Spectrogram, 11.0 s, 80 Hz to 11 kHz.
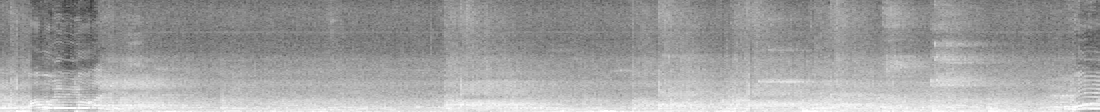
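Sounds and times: squash ball knocks: 0:06.3 - 0:10.2.

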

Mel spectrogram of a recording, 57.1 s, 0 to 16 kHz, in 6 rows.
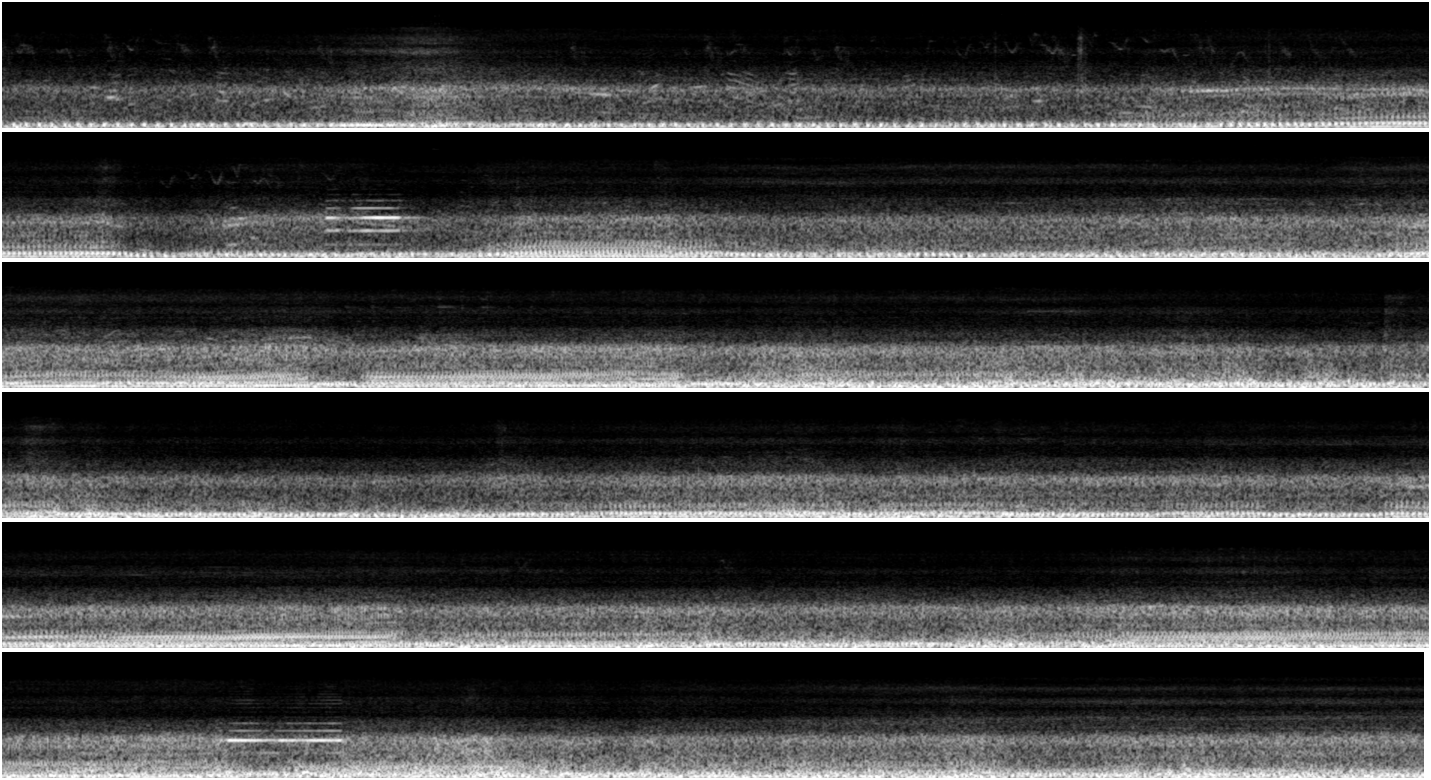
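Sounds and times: wind and road noise: 0:00.0 - 0:57.0
motorcycle engine revving: 0:01.4 - 0:11.7, 0:12.6 - 0:29.3, 0:32.4 - 0:57.0
vehicle horn toot: 0:11.6 - 0:12.4, 0:49.0 - 0:50.1.

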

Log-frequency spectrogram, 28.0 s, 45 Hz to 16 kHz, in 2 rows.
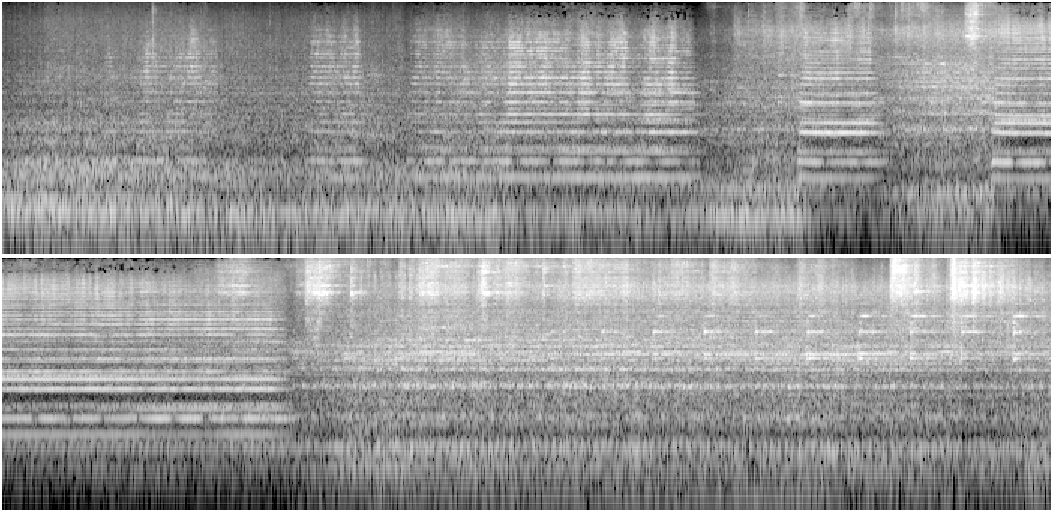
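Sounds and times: locomotive air horn chord: 0:01.4 - 0:02.8, 0:04.1 - 0:09.4, 0:10.6 - 0:11.8, 0:13.1 - 0:23.7.

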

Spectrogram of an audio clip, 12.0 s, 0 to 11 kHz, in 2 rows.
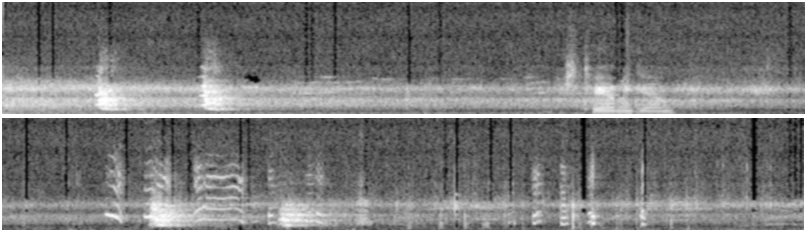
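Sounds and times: puppy whining yelps: 0:06.8 - 0:11.2.

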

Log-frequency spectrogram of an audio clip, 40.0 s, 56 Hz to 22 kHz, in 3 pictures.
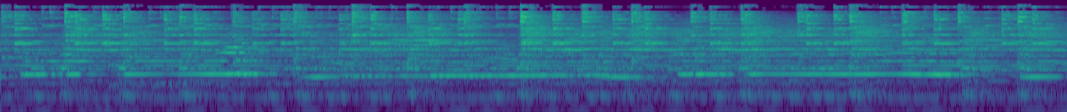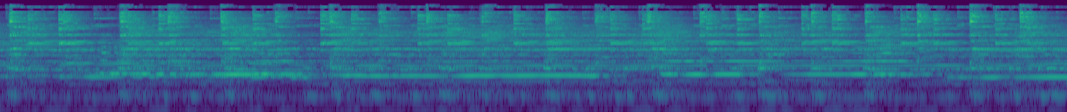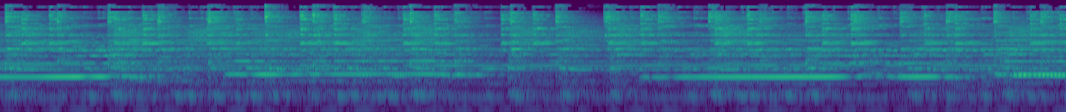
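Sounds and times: music with long held notes: 0:00.0 - 0:40.0
temple bell ringing rapidly: 0:00.0 - 0:40.0.

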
